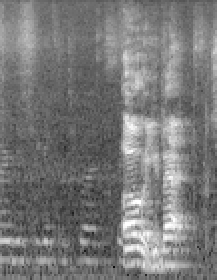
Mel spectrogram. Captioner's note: voiceover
